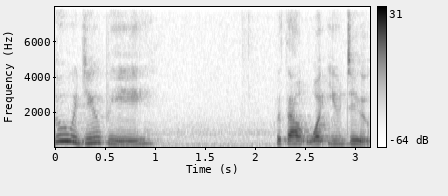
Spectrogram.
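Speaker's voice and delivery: acted calm, soothing therapist-like counselor voice. Retelling the question the speaker's therapist asked: imitating a calm, soothing voice. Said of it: "in her calm, soothing voice".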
